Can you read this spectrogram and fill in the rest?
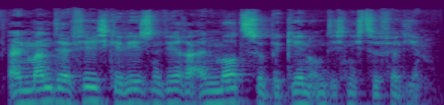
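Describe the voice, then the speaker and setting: Man acting an anguished young lover, halting. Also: on the low side, natural voice. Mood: earnest confession. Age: young adult. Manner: halting, repeats phrases, pleading. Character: young honest architect, anguished, self-doubting lover. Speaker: actor in a radio drama. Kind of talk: German radio play acting, intimate dialogue.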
